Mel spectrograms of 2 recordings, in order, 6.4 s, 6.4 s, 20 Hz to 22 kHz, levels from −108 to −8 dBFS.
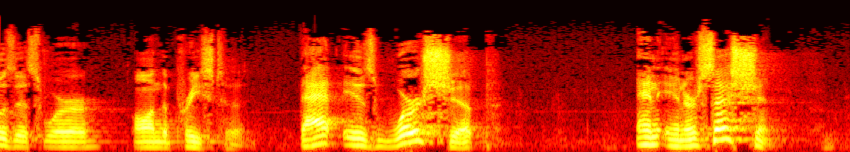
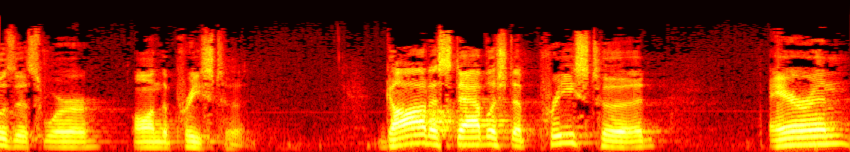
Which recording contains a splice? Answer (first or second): first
